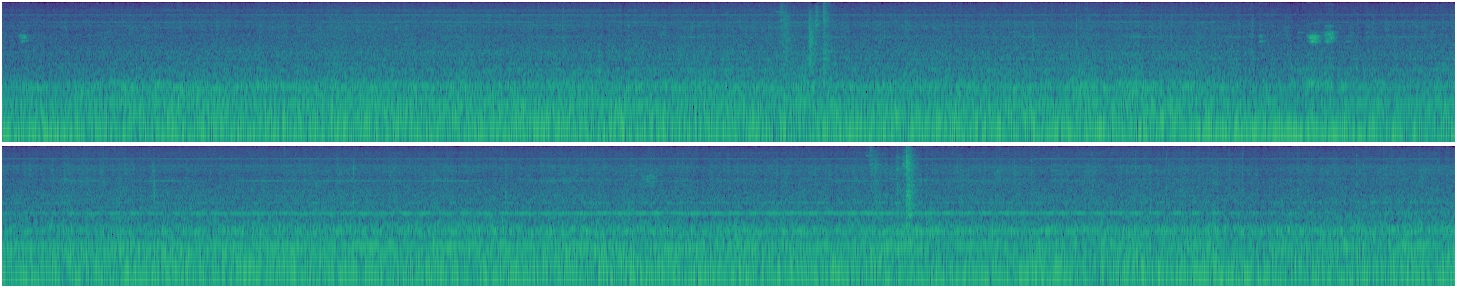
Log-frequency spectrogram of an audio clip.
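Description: Freight train locomotive running at speed along the track, heard from the cab: a steady low rumble with a constant hum. A faint higher whine joins about halfway, and there are two faint ticks.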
